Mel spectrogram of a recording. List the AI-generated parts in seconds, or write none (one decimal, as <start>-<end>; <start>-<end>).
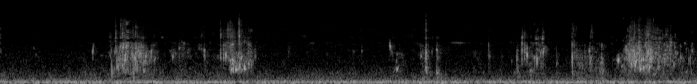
1.4-5.3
